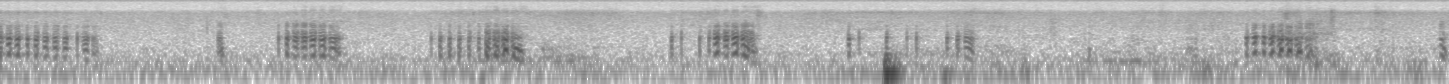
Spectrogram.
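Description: An angry Chihuahua gives short bursts of rough, rattling growls, pausing between each.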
